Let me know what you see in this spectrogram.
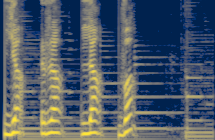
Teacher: जिन व्यंजनों के उच्चारण में मुंह के किसी भाग से जीभ का स्पर्श पूरी तरह से नहीं होता है या जीभ मुंह के किसी भाग से बहुत ही हल्का सा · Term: अंतस्थ व्यंजन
